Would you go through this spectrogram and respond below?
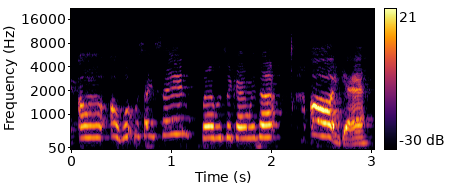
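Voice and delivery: high, scatterbrained "where was I" voice; mock flustered forgetting. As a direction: play yourself losing the thread, lightly comic. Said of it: "and I'd go".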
